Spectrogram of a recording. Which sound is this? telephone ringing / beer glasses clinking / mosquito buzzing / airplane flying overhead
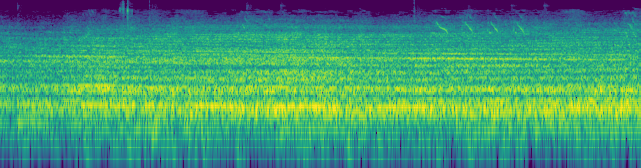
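airplane flying overhead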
